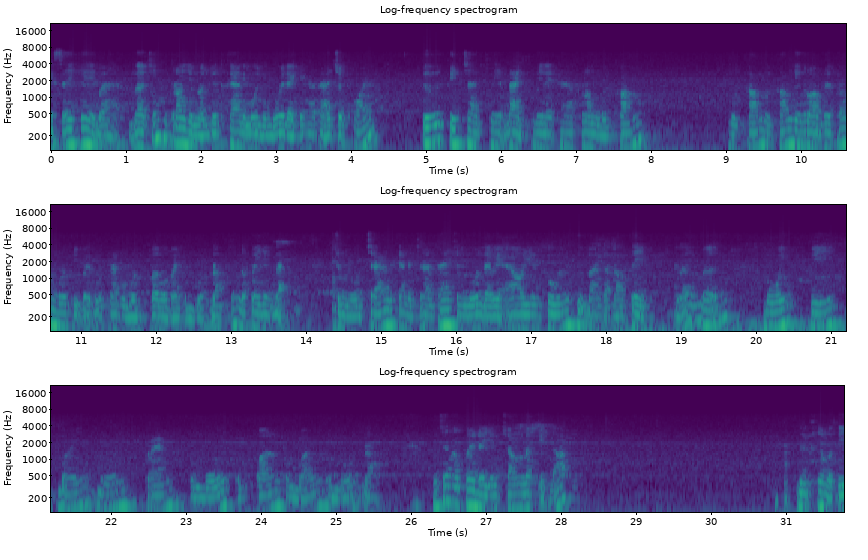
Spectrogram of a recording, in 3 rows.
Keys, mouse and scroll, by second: 27.4-30.7 drag, 30.7 Delete, 31.5 click.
